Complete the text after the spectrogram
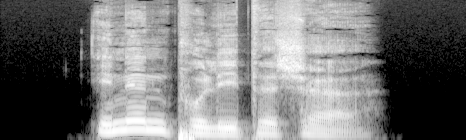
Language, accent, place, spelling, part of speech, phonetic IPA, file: German, Germany, Berlin, innenpolitische, adjective, [ˈɪnənpoˌliːtɪʃə], De-innenpolitische.ogg
- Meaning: inflection of innenpolitisch: 1. strong/mixed nominative/accusative feminine singular 2. strong nominative/accusative plural 3. weak nominative all-gender singular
